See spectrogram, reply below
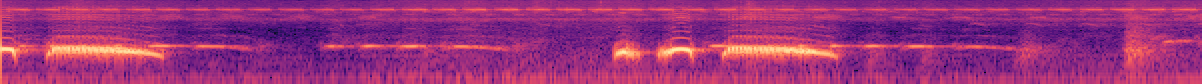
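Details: Female spotted dove calling a male, recorded for bird luring. A long, low, descending coo opens, followed by softer fragments. Then comes a phrase of two short notes and a drawn-out falling coo, with a brief soft note at the end.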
